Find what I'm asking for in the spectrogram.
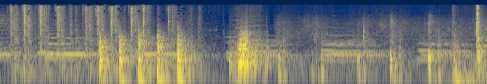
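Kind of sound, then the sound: machine, typing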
